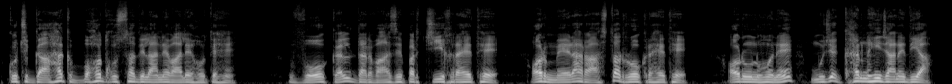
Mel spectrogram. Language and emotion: Urdu, angry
